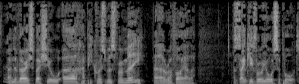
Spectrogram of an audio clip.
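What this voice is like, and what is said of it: Hoarse, failing voice. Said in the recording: “losing my voice again”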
